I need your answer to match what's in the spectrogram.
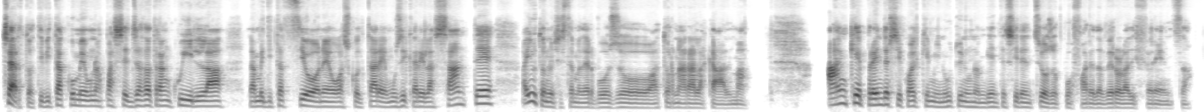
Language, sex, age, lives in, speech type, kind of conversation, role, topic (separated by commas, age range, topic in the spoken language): Italian, male, 45-49, Italy, read, expert-assistant, expert, Come posso gestire le reazioni fisiche allo stress attraverso la conoscenza del sistema nervoso?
